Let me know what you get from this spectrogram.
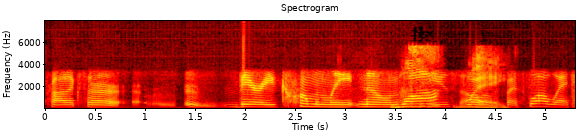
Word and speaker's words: Huawei: Yeah, my way or the Huawei. Huawei. It took me a while to know how to pronounce that, too. I think I was in China for like 3 days before I got it right.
